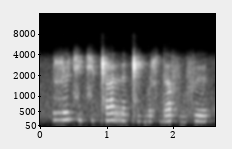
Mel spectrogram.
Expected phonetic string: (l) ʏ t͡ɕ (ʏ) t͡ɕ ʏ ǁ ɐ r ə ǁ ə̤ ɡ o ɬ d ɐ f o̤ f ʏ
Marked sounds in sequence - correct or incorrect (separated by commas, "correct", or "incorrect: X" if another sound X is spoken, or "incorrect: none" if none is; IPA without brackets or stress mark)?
incorrect: ɮ, correct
